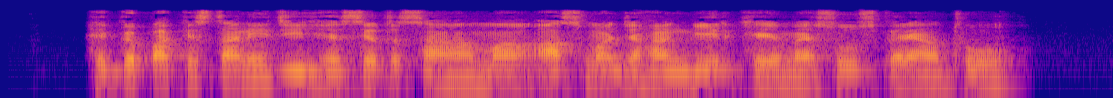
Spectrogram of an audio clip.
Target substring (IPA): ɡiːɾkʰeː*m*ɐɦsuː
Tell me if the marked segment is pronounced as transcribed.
yes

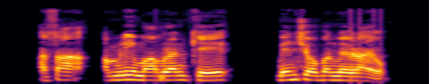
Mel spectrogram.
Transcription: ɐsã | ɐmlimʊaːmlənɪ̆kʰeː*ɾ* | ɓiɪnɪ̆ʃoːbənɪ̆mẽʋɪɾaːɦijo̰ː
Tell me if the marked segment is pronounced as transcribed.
no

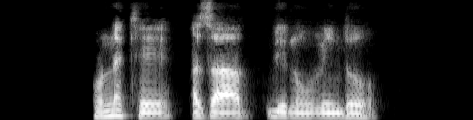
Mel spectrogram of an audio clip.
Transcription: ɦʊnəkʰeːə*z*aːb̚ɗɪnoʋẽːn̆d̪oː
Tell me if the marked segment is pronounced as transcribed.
yes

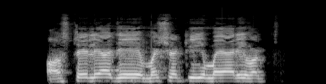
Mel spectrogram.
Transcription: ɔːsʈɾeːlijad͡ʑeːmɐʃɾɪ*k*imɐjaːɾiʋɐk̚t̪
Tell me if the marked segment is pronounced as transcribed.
yes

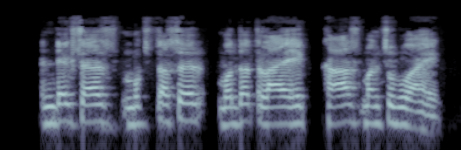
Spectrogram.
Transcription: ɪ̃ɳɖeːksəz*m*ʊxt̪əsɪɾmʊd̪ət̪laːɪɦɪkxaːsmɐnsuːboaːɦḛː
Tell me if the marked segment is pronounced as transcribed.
yes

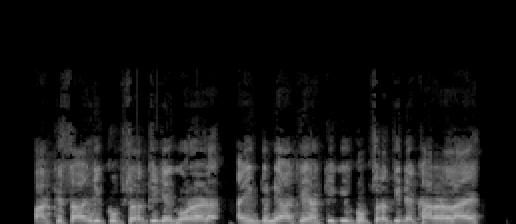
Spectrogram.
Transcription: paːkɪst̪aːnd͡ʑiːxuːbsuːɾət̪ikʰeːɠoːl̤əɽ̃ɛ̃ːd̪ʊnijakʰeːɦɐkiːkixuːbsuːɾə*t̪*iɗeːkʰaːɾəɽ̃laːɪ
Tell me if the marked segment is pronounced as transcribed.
yes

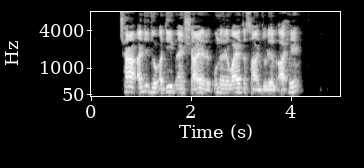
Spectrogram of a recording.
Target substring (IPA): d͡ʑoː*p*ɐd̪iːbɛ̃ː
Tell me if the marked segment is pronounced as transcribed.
no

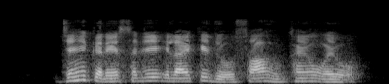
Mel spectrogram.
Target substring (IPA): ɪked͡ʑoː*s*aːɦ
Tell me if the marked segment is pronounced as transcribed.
yes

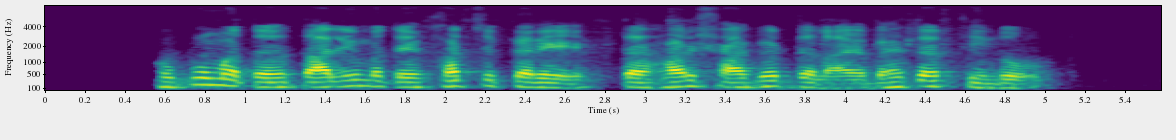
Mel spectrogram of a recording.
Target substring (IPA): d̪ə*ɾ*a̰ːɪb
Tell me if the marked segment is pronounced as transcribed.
no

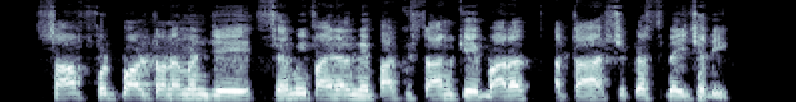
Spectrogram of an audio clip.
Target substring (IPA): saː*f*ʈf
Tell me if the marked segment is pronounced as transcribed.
yes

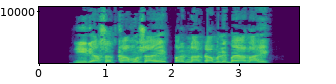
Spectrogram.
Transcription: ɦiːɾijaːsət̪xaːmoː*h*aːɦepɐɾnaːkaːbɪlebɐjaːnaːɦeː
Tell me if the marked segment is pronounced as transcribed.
no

